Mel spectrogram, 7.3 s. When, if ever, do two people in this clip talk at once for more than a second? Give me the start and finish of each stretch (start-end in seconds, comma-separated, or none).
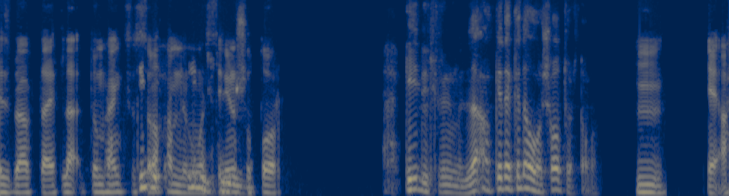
1.2-2.5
